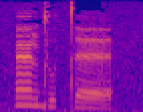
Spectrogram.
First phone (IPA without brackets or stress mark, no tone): ɛ̃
